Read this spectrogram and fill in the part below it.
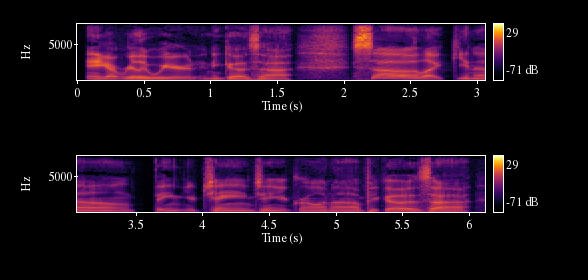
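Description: A man in his thirties with a gravelly edge to his middle-pitched voice, hosting a podcast chat. He rambles through crude, animated stories in a dry, close-sounding room. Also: normal speed, no echo. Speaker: podcast host. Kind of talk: casual comedic chat.

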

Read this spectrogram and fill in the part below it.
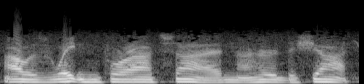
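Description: Thin, hissy old radio sound carries a man playing a frightened young American cowboy on the run. He speaks very slowly and lowish, halting but stubbornly insistent. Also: flat delivery, phone-quality sound, lightly acted. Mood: afraid, desperate. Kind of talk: old-time radio western acting.

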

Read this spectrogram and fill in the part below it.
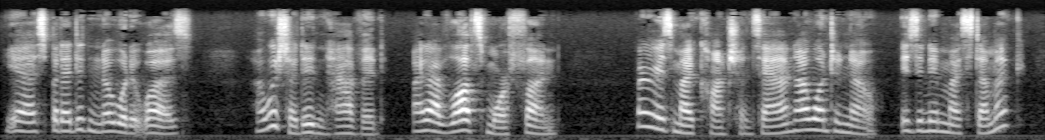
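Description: A small mischievous boy from a storybook , as played by a woman reader, pitched high. He is earnest and blunt, sounding guilty yet emphatic, and talks in childish, ungrammatical bursts. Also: animated, moderate pace. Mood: curious, blunt. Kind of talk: audiobook character voice.

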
